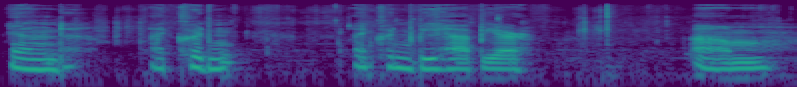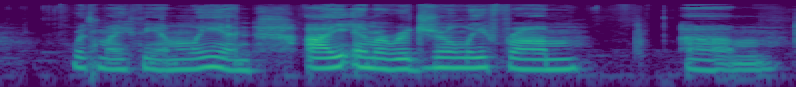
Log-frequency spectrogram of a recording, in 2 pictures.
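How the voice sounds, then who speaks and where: Slow and often pausing, this New England woman in her forties chats casually through a craft session at home, her warm, rambling asides heavy with ums. She has a mid-range voice with vocal fry. As a craft vlogger, she films under an overhead camera that shows only her hands.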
